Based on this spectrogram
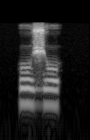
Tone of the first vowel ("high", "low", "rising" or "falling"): low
